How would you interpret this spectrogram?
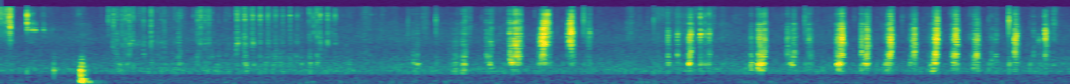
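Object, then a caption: Scratch art paper sheet with wooden stylus. A wooden stylus scratches and rubs across a black-coated scratch art card lying flat. Quiet, bright, dry scraping strokes come in short bursts, with a brief low thump near the start. They grow more rhythmic and closely spaced in the second half.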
